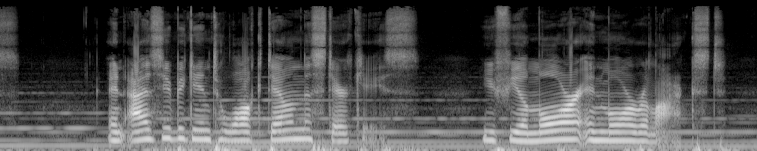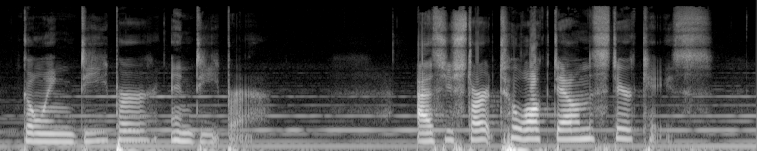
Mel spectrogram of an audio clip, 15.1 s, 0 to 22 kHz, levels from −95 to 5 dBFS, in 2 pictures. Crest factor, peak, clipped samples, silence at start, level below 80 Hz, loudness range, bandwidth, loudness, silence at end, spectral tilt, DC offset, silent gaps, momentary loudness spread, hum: 16 dB; 0 dBFS; under 0.1%; 0 s; -28 dBFS; 5 LU; 19 kHz; -15 LUFS; 0 s; -6 dB/octave; under 0.1%; none; 22 LU; none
